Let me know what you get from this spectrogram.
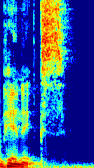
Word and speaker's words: Penix: How do you say his last name? – Penix. – Thanks for the clarification.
